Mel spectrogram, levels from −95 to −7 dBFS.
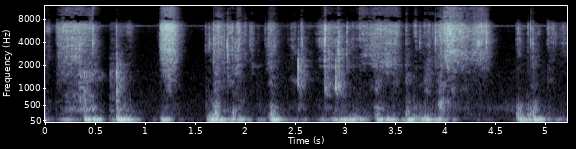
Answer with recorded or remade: recorded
